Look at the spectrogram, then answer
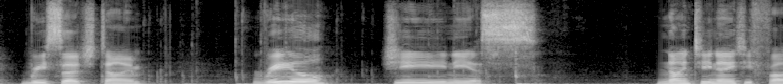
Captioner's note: typing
